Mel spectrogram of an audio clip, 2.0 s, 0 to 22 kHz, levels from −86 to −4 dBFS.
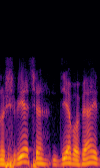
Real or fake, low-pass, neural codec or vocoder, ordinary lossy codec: real; 5.4 kHz; none; MP3, 48 kbps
